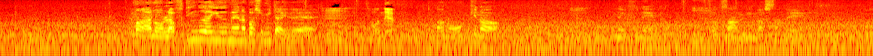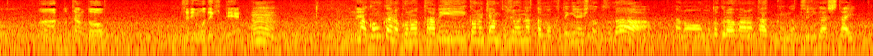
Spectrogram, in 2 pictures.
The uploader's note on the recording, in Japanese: その帰りの車の中で。今回収録の途中で誰かが寝ます。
